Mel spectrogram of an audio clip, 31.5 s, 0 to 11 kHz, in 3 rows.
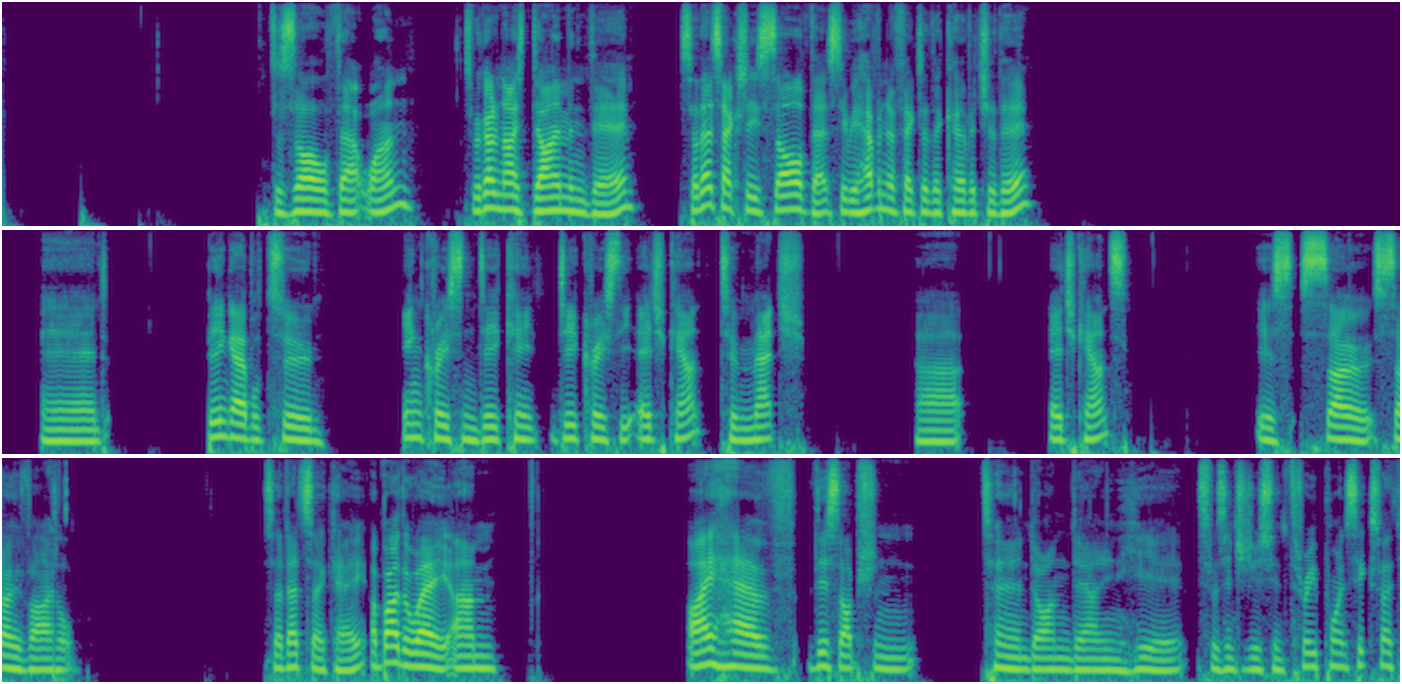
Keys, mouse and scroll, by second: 0.7 ctrl+x, 1.5 middle click, 3.2 click, 3.2 1, 4.3 middle click, 5.7 middle click, 8.5 g, 9.5 g, 11.1 click, 11.5 g, 13.3 click, 13.7 g, 15.7 click, 16.1 g, 19.2-20.5 middle drag, 20.8 scroll down 1, 21.0-22.1 middle drag, 22.8 Tab, 23.4 Tab, 24.1 Tab, 24.7-25.7 scroll down 1, 25.7 Tab, 25.7 scroll down 1.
